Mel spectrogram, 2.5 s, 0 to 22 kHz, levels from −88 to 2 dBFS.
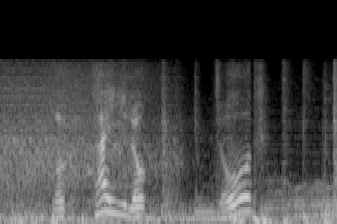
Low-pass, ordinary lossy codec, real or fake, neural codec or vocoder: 7.2 kHz; Opus, 64 kbps; fake; codec, 16 kHz, 0.9 kbps, LongCat-Audio-Codec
